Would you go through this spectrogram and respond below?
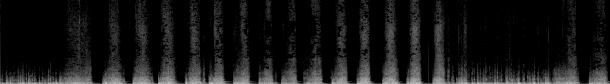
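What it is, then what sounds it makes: Foam microphone windscreen being scratched. Long white nails on both hands scratch fast at a black foam windscreen on a silver microphone. A continuous rough scratching opens the clip, then breaks into quick, regular bursts of rustling, scraping noise with a heavy low rumble beneath and a bright hiss on top.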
